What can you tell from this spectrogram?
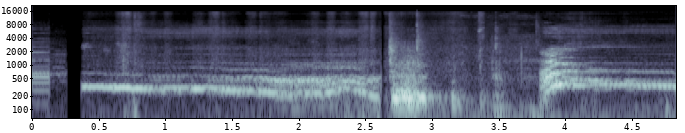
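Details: Pet Alaskan Malamute Luoluo at home gives a steady, low, sustained moaning howl that slowly drifts downward, broken by a clatter, then ends with a brief rising yelp.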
